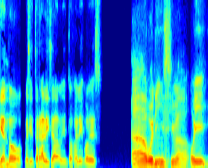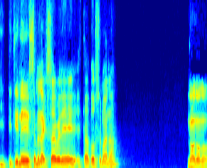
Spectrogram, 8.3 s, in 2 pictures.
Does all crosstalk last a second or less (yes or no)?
yes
